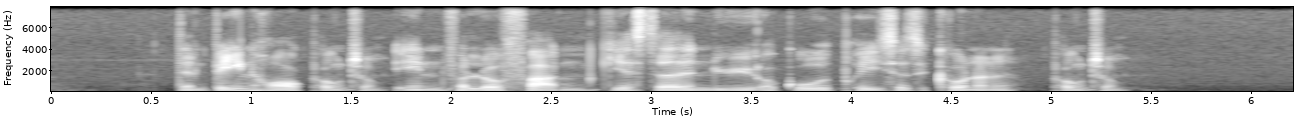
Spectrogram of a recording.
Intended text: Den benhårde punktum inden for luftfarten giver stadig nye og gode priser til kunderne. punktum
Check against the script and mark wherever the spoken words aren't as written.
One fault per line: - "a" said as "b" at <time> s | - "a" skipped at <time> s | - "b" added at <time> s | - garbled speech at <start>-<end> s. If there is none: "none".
none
